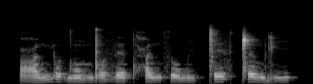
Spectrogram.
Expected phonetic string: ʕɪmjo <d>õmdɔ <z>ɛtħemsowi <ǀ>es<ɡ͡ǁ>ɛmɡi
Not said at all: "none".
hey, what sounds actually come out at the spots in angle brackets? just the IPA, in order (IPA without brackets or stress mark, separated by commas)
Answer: d, z, ǀ, ǁ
